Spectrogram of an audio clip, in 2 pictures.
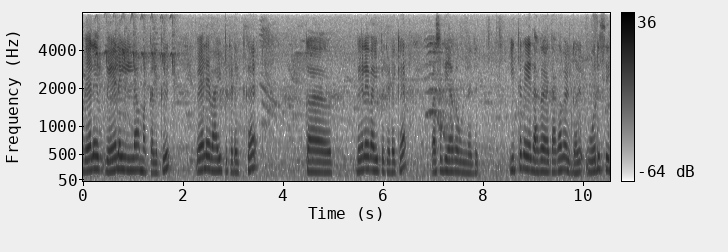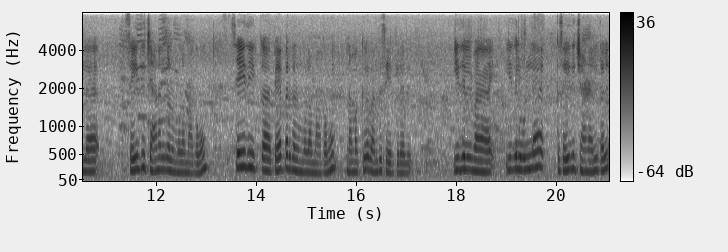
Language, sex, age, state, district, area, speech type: Tamil, female, 18-30, Tamil Nadu, Tiruchirappalli, rural, spontaneous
